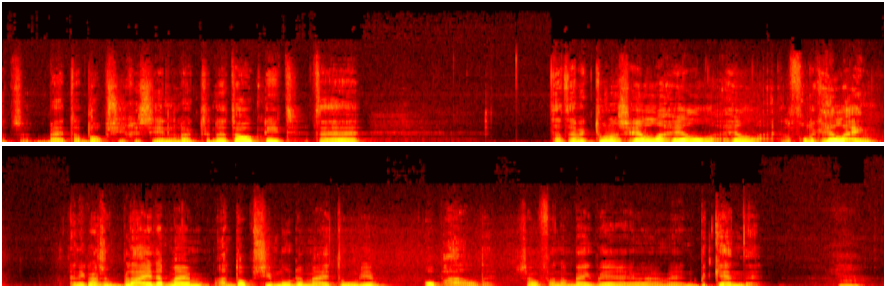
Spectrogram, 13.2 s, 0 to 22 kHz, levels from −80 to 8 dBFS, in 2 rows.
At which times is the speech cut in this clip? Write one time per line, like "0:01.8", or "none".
0:02.3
